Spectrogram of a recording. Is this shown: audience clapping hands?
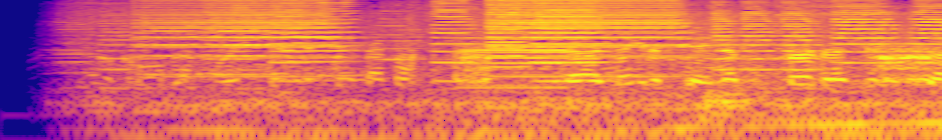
no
